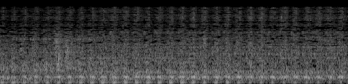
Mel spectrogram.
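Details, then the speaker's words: Motorcycle that ran out of engine oil, after engine overhaul: even, quick single-cylinder idle beat, about three pops a second, with no knock or rattle; sounds smooth. Normal idle. "Oke bosku, alhamdulillah sudah selesai di kolter ya. Dan suaranya halus bosku, suaranya bosku"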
